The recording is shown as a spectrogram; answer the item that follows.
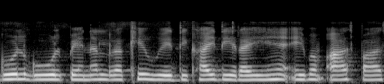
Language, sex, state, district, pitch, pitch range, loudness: Hindi, female, Chhattisgarh, Balrampur, 220 Hz, 215-225 Hz, -14 LUFS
